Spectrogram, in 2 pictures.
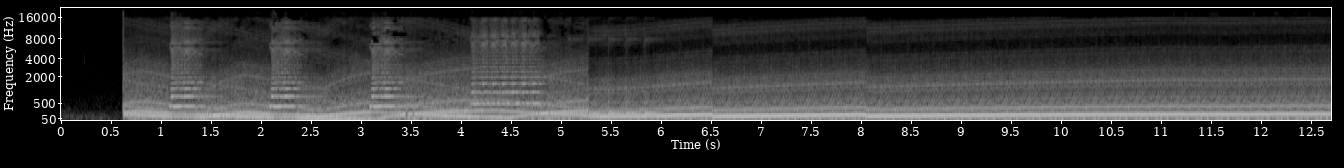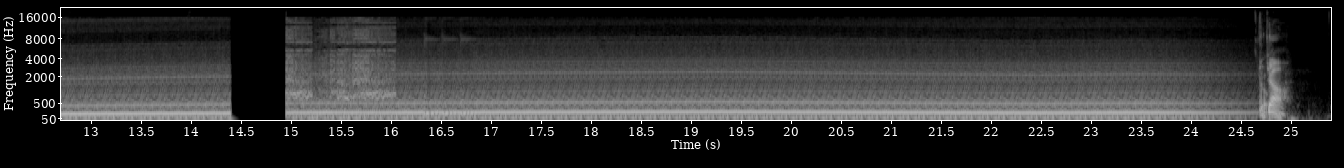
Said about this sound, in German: Äh, daher spielen wir jetzt nur noch ein, den, ja, Start wenn man ein Rennen startet, äh, den Sound und ein bisschen Soundeffekte hat vom Amiga.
